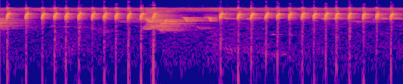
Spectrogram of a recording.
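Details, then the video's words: Sunbird (kolibri ninja) singing vigorously, recording meant to lure other sunbirds: a steady string of high, sharp notes about five per second, briefly broken by a short warbled flourish midway. "SUARA BURUNG KOLIBRI NINJA GACOR"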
